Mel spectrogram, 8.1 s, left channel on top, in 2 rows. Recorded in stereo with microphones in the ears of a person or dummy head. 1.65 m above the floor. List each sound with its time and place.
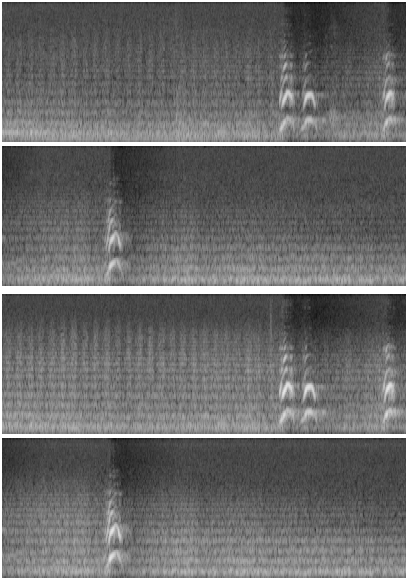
0.0 s a helicopter: 60° right (ahead or behind); by 8.1 s 30° right (ahead or behind)
2.8 s a dog barking: 35° right (ahead or behind)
